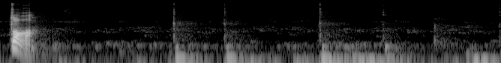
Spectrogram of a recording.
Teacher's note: we take the middle of the front part of the tongue and place it at the roof of the mouth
